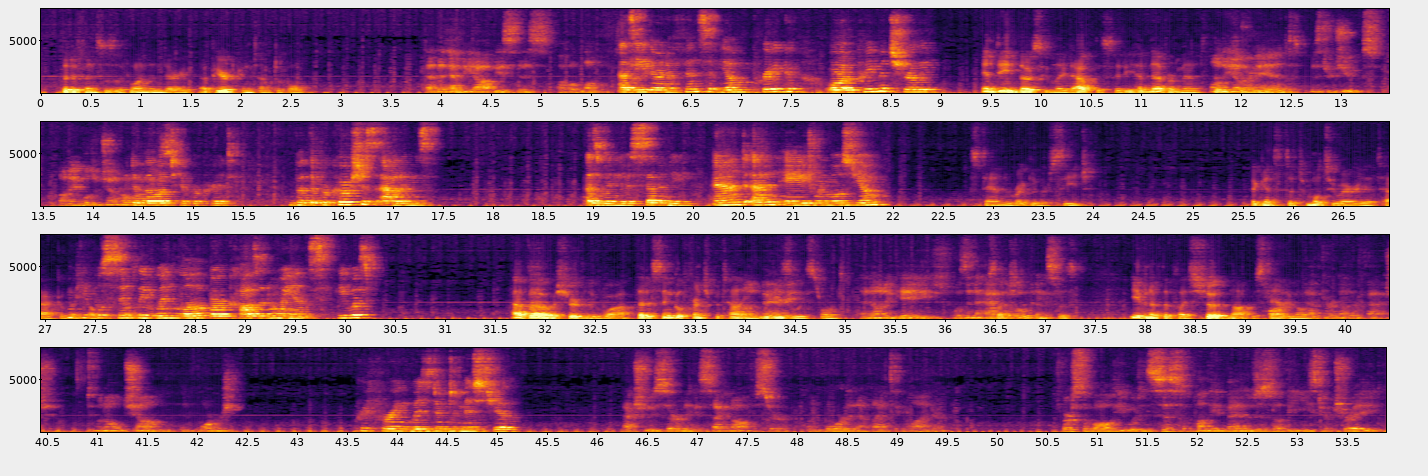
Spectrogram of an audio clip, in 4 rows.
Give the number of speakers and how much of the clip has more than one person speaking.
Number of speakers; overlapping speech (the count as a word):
three, about 10%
